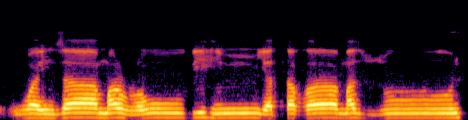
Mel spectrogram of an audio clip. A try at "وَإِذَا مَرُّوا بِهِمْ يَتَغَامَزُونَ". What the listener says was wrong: صحیح ہے، یہ جو مد عارض ہم جب کہتے ہیں نا تو پھر اس کو تھوڑا سا زیادہ لمبا کرنے کی کوشش کیا کریں۔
